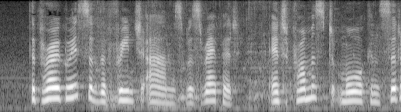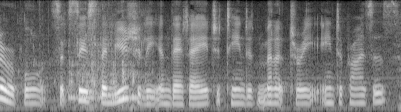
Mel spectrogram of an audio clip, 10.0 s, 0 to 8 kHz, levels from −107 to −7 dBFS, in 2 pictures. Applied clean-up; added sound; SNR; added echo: none; Toilet flush; 19 dB; none.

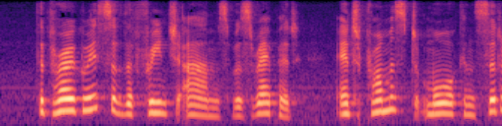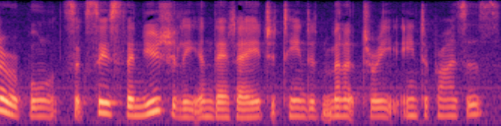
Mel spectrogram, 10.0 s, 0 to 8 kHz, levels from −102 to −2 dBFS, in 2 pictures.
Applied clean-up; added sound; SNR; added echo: none; none; none; none.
